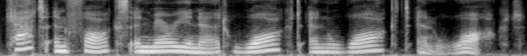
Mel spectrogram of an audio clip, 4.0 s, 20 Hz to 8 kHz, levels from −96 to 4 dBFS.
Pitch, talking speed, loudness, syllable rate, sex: 195 Hz, 150 wpm, -16 LUFS, 4.2 syllables/s, female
